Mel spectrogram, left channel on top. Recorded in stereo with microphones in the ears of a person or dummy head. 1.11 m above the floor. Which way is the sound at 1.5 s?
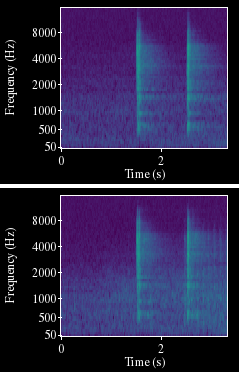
5° right (ahead or behind).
